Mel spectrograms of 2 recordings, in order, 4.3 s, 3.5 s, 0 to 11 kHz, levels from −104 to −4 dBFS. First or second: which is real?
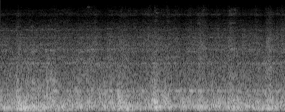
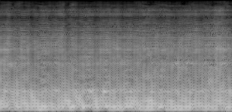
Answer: first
